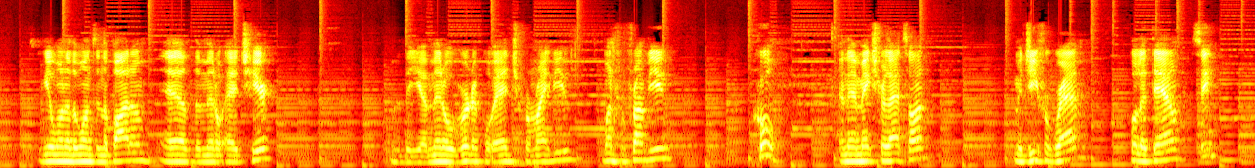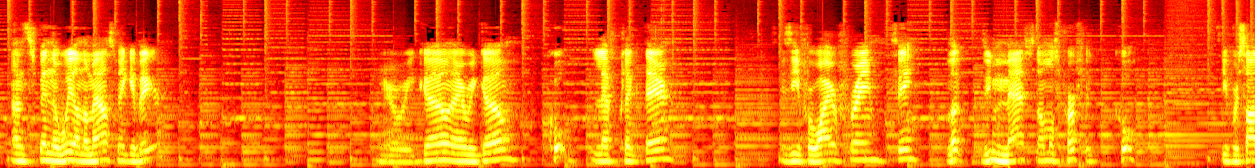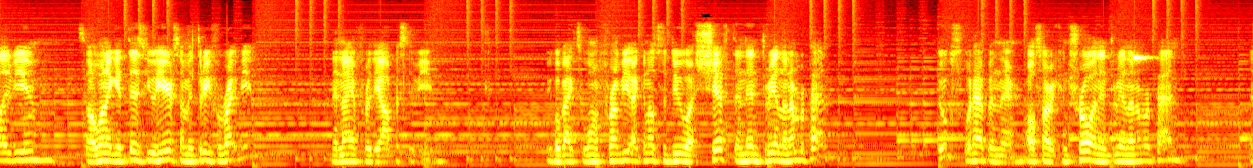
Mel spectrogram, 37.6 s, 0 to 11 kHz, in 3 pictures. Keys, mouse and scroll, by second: 6.3 KP_1, 27.5 KP_3, 28.5 KP_9, 31.1 KP_1, 33.4 shift+KP_3, 34.7 KP_1, 36.3 ctrl+KP_3.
